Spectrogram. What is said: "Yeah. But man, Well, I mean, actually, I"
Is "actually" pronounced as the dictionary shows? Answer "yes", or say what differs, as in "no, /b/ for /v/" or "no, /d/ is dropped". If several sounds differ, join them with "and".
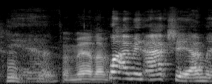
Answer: yes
